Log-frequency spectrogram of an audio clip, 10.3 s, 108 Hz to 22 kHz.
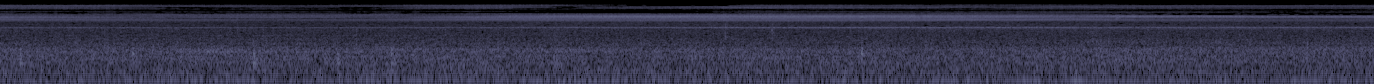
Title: Sega Saturn Power Supply Hissing Noise 2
